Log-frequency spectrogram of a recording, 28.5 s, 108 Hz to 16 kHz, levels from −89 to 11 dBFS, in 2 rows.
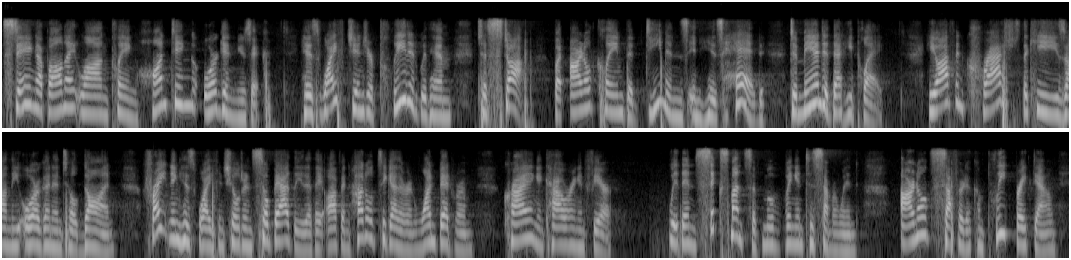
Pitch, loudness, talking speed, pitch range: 195 Hz, -25 LUFS, 150 wpm, 175-220 Hz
